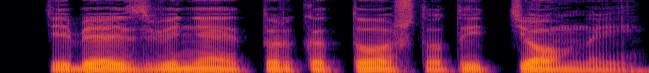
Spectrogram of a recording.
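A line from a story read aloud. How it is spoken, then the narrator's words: Growled. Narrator (Russian): рыкнул Корн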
